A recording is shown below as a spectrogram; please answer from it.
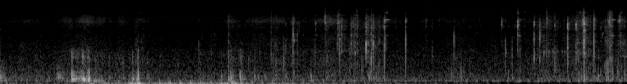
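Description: Rustling and crackling close to the microphone: a couple of soft knocks about a second in, then a run of fine crackles in the second half.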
